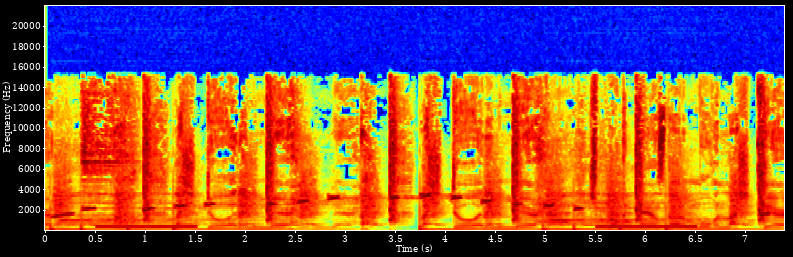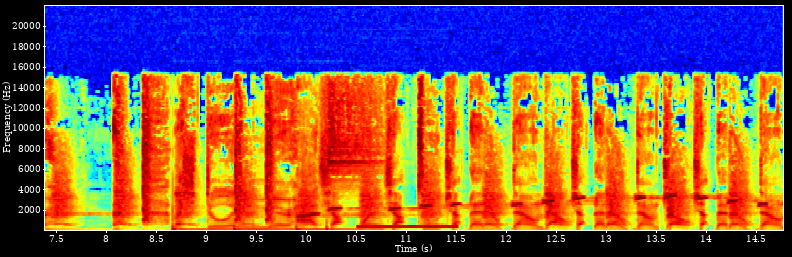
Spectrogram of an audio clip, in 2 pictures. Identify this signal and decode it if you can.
Ringback tone (Europe, 425 Hz), with speech.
